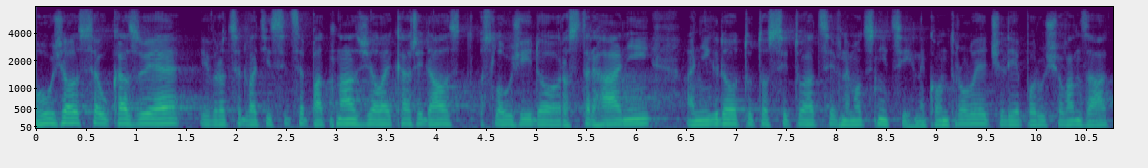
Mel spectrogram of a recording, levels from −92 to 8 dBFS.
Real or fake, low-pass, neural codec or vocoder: real; 7.2 kHz; none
